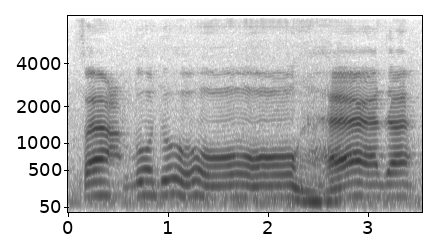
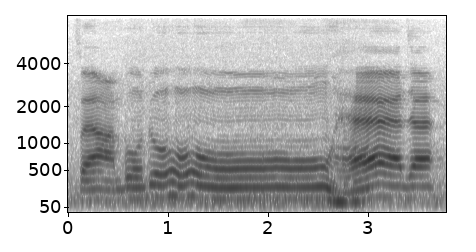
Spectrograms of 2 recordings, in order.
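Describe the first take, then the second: First: The two h sounds are merged into one. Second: The two h sounds are merged into one.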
